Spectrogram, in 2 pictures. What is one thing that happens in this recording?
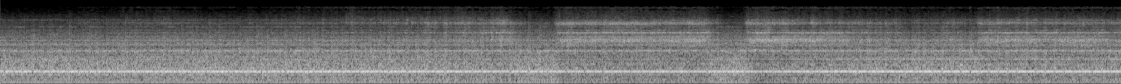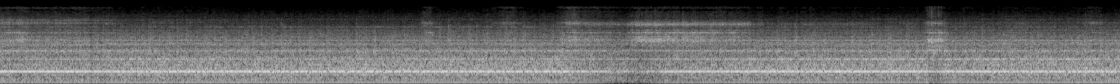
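A cutting tool scrapes and hisses against turning steel.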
